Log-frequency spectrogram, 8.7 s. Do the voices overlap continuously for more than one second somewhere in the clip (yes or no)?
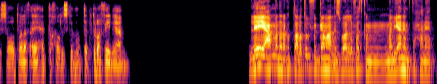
no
